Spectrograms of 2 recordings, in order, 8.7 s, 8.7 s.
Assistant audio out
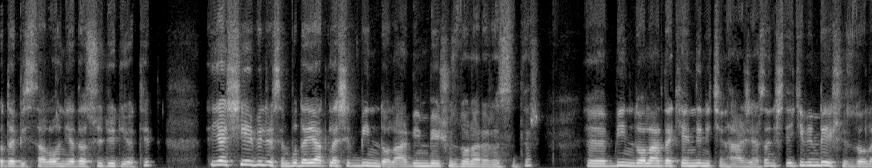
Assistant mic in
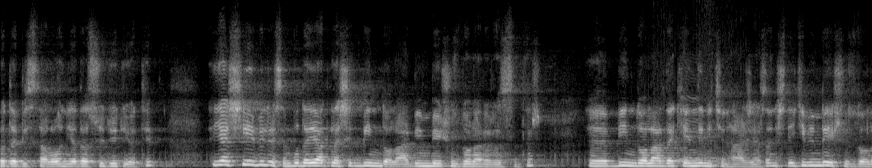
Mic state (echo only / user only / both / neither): both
